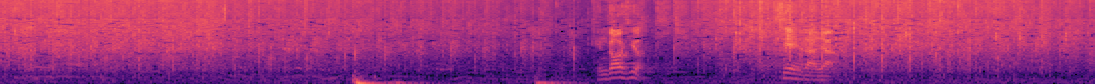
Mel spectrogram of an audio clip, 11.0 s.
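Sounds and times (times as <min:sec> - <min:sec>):
audience applause welcoming a guest at a comedy and performance event: 0:00.0 - 0:05.9, 0:07.0 - 0:10.9
brief thump: 0:03.5 - 0:04.4, 0:05.4 - 0:05.8
speech: 0:06.0 - 0:06.6, 0:07.8 - 0:08.4.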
